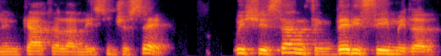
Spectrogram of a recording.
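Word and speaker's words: Josep: And I've just learned that the right pronunciation in Catalan is Giuseppe, which is something very similar to Italian, to the Italian pronunciation with the Giuseppe.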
